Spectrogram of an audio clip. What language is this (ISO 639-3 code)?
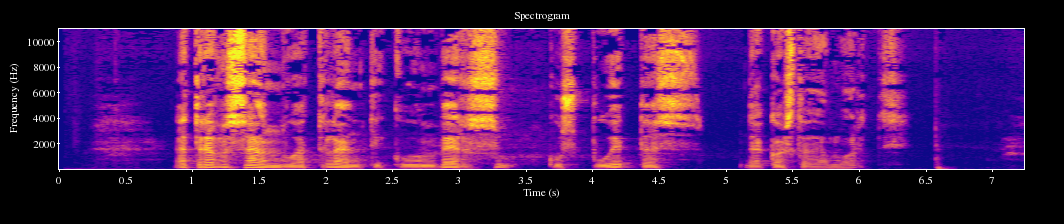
glg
